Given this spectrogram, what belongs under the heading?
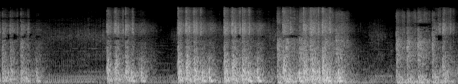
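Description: Bursts of automatic gunfire from the PUBG Mobile video game come in rapid rattling volleys, several separate loud strings of shots with short gaps between them.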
